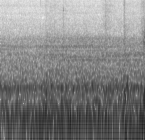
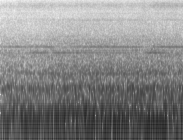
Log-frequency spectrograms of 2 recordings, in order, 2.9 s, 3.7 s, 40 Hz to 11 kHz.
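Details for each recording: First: AC condenser running normally and cooling after a burnt wire connection to the compressor was repaired, on a 100-plus degree day; steady deep even hum with no clicks or hesitation. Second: HVAC condenser unit on a no-cooling call in 100-plus degree heat: condenser fan motor running with steady drone, compressor only buzzing and not starting; system also low on refrigerant. Cause found to be a burnt wire connection.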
